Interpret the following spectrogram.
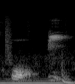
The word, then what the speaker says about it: Huobi: And if you want to pronounce it in Chinese, it's Huobi. And if you want to directly translate from Chinese to English, it's called Firecoin.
